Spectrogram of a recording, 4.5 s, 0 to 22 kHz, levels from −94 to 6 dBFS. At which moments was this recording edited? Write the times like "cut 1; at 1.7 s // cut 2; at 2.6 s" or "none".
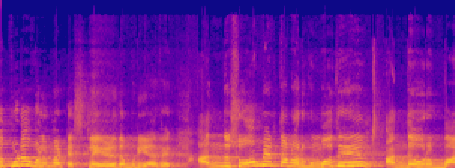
cut 1; at 1.8 s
